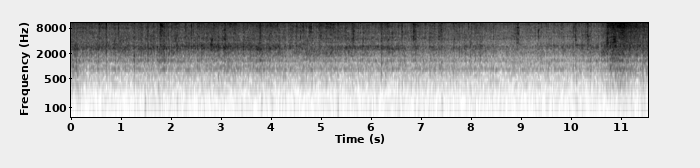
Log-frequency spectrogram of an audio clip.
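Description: Chicken sears in hot grease in a pan with a loud, continuous sizzle and crackle, dense and close, holding steady throughout with a slight surge near the end and no voices.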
